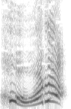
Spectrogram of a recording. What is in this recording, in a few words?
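Voice attack Japanese; bivette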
